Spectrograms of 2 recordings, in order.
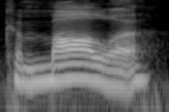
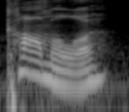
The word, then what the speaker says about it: Kamala: think it's easier uh here's another one Kamala not Kamala and I've heard that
